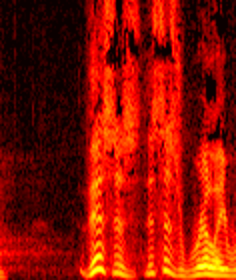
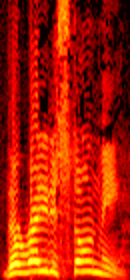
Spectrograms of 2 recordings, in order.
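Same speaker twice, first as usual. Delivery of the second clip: higher and louder, exasperated cry; frustrated Moses; 6 semitones higher, 4 dB louder than usual. Acted. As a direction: Moses fed up, pleading with the Lord. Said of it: "He's frustrated".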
